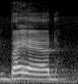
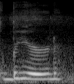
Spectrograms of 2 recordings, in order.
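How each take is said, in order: First: It sounds like 'bad', with no r. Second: It sounds like 'beard', with an r. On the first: This is how other people usually say it. The speaker calls it wrong. "That's how everybody says that" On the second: This is the proper form of the name. The speaker calls it right. "It's beard, not bad"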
